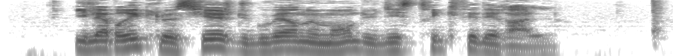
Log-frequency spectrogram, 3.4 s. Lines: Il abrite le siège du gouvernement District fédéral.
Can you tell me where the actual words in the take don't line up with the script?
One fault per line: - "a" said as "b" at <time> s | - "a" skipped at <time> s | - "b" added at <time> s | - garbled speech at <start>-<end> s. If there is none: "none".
- "du" added at 1.8 s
